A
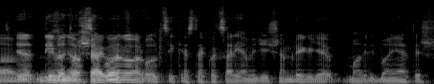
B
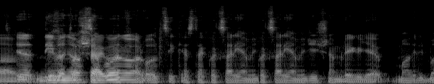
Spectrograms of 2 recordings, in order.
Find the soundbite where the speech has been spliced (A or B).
B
